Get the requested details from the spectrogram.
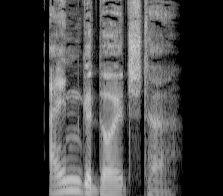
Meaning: inflection of eingedeutscht: 1. strong/mixed nominative masculine singular 2. strong genitive/dative feminine singular 3. strong genitive plural
- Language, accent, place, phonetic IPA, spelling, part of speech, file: German, Germany, Berlin, [ˈaɪ̯nɡəˌdɔɪ̯t͡ʃtɐ], eingedeutschter, adjective, De-eingedeutschter.ogg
